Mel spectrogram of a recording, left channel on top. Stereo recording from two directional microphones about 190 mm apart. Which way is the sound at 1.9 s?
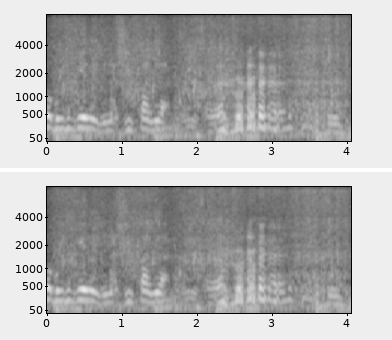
10° left (ahead or behind).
